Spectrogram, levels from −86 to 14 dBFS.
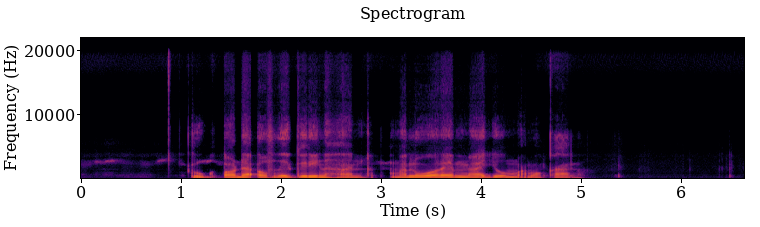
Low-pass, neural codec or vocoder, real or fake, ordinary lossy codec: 19.8 kHz; autoencoder, 48 kHz, 32 numbers a frame, DAC-VAE, trained on Japanese speech; fake; none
